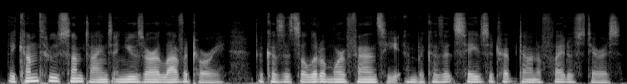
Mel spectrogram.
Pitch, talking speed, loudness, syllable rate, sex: 115 Hz, 240 wpm, -18 LUFS, 6.7 syllables/s, male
